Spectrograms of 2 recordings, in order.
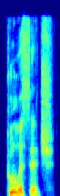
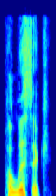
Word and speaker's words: Pulisic: In Germany, everyone pronounces Pulisic's last name Pulisic, the way it would be in Croatia, the birthplace of his grandfather Mate.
